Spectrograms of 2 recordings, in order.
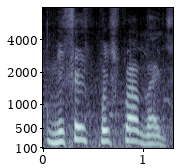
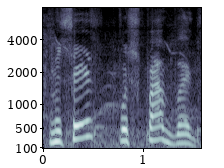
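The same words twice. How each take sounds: The two takes are said the same way.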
